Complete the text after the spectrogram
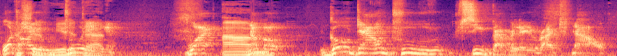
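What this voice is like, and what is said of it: Poor imitation of a character's voice. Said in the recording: “my terrible Picard impersonation”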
